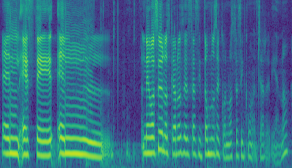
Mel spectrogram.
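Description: Woman guest, chatty storyteller, fairly high voice, long room reverb. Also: moderate pace, clean tone. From United States. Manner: lively, laughs often, mixes English words. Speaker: podcast guest, escaramuza rider. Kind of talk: casual storytelling chat.

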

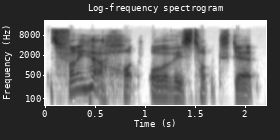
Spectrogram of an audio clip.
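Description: A man's voice: mid-range voice, big pitch swings, brisk, a bit bright, dry recording. A man co-hosting a finance podcast, talking bluntly and rambling with restarts. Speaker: podcast co-host. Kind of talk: casual finance podcast chat.

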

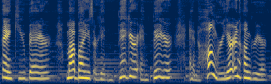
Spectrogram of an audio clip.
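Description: A clever, hardworking mother rabbit from a children's radio story. Her voice sits high and bright, with lively rises and falls at an unhurried pace. The recording is dry, with faint music underneath. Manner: cheerful, brisk, matter-of-fact.

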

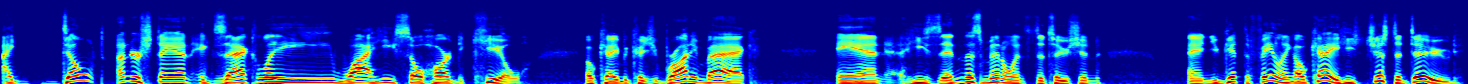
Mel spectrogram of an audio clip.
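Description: A man's voice: on the high side, lively intonation, slow pace, dry recording. A man giving casual, blunt reaction commentary as a host, his voice thick from a cold and a sore, swollen throat. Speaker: host of a film reaction channel.

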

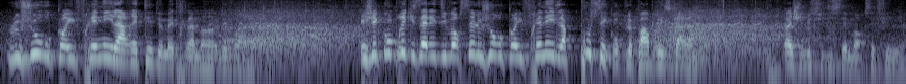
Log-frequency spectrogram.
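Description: A man's voice: extremely high pitch, big pitch swings, fast talker, background noise. A young man doing a stand-up routine on a festival stage, acting out the people in his stories in quoted voices. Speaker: stand-up comedian. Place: large comedy festival stage. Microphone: stage microphone.

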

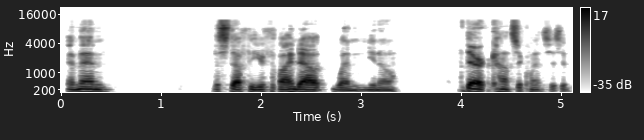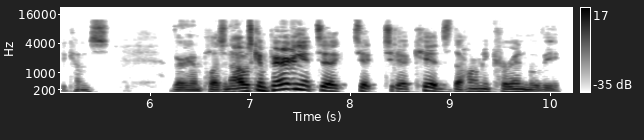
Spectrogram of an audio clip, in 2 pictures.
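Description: A man's voice: mid-range voice, moderate pace. A man co-hosting a casual movie podcast, talking with enthusiasm and frequent restarts. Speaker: podcast co-host. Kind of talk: casual movie recap chat.

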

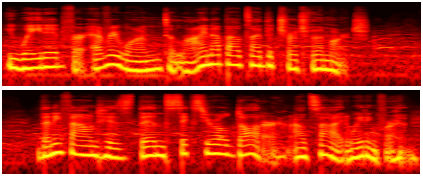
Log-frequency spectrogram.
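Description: A man narrating a documentary podcast in a measured, scripted storytelling voice. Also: mid-range voice, a little hiss or hum.

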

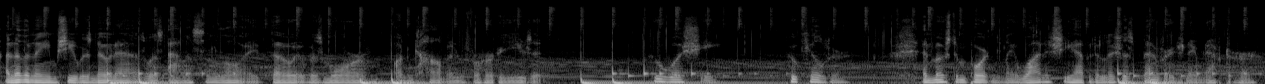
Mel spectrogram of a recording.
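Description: A man's voice: deep voice, steady tone, moderate pace, vocal fry. A man narrating true crime as a podcast host in an ASMR style, with theatrical, formal storyteller phrasing. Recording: faint music behind the voice. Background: faint music.

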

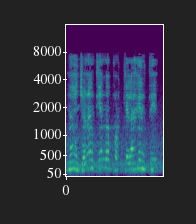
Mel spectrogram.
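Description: Man, fairly high voice, rambling and earnest, distant muffled mic outdoors, loud traffic behind. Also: normal speed. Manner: rambling, repeats words, earnest and indignant. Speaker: commentator sharing opinions. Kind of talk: casual monologue.

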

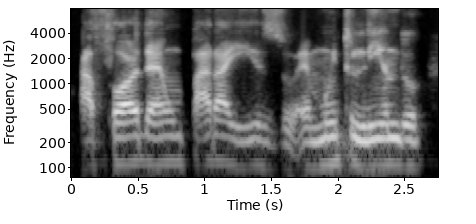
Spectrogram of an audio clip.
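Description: A young man from Brazil, a guest on a podcast, chatting in a relaxed, rambling way. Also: lowish voice, normal speed, no room sound. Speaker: podcast guest, jiu-jitsu athlete. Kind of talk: casual chat.

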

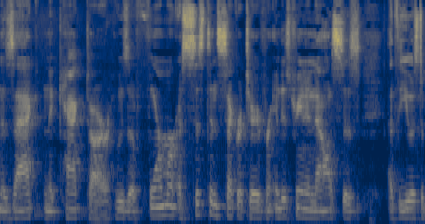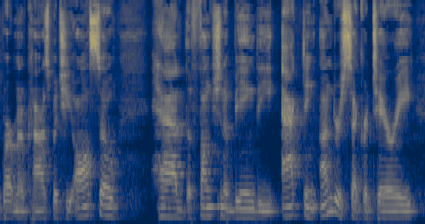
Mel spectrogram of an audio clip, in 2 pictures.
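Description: A man hosting an interview podcast, giving admiring introductions to his guest. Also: mid-range voice. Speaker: podcast host.

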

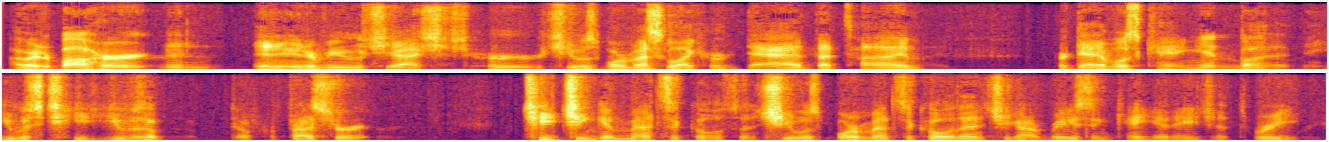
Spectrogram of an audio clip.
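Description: An American man talks through a film he just saw, in a loose and rambling way, circling back and restarting his sentences. His voice sits in an ordinary middle pitch. The recording is close and dry. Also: a little fast, no room sound. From United States. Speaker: movie reviewer. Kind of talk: casual spoken film review.

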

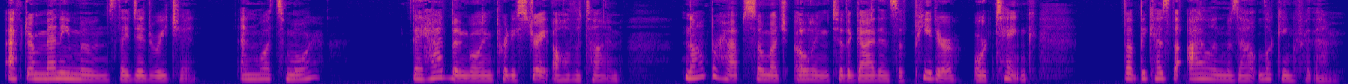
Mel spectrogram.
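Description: A woman narrating a children's storybook in a measured, expressive reading voice. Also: low-pitched, no room sound, studio quality. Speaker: audiobook narrator.

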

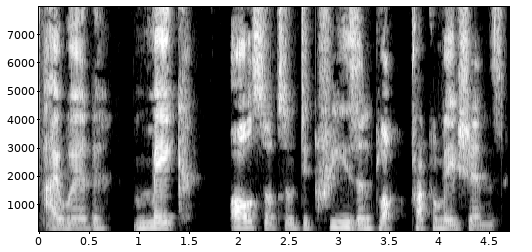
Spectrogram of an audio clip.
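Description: A woman with a low voice, originally from Nigeria, talking as a guest on an interview show. She tells her story in a relaxed, chatty way and laughs easily. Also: slow pace. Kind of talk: casual interview conversation.

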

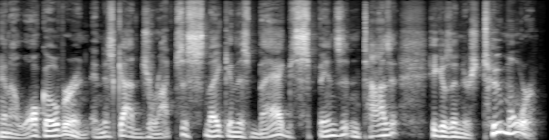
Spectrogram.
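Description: A man telling a folksy story in a sermon, unhurried and full of restarts. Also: mid-range voice, expressive, vocal fry, breathy edge.

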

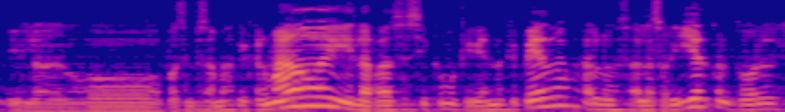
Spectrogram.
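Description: A young ska band musician from Ciudad Juárez, Mexico, appears as a guest and tells a story in casual, slangy chat, animatedly acting out the voices of the people in it. His voice is medium-pitched and brisk, picked up by a distant mic with faint noise.

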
